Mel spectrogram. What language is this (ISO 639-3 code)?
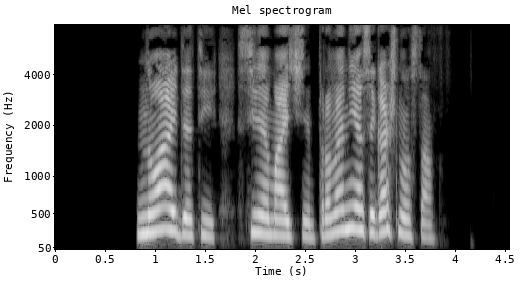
mkd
